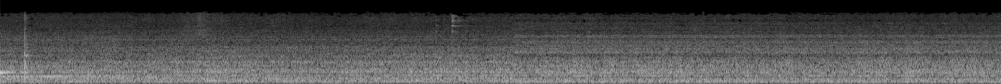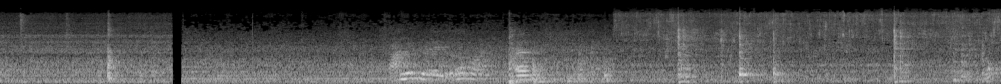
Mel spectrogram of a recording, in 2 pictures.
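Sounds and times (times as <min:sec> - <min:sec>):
boiling wok on gas burner: 0:00.8 - 0:11.7, 0:16.2 - 0:20.0.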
